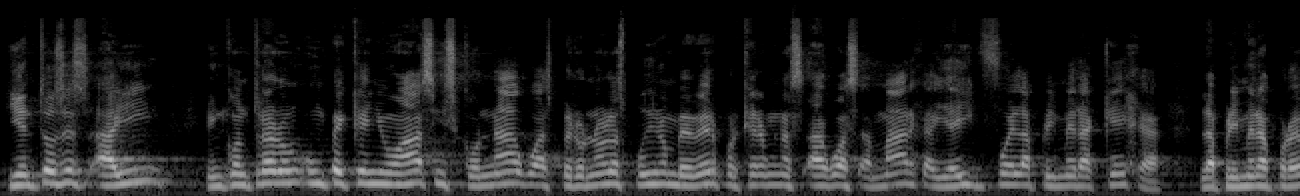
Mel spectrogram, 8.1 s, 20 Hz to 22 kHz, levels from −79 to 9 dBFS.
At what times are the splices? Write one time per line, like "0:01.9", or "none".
none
